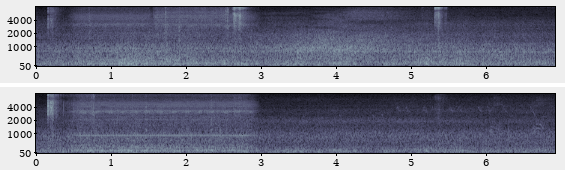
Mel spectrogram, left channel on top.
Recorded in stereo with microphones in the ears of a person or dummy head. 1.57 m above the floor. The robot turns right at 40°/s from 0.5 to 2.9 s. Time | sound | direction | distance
0.1 | crumpling | 30° right (ahead or behind) | 0.9 m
